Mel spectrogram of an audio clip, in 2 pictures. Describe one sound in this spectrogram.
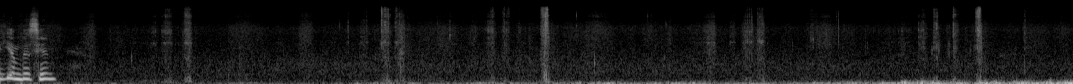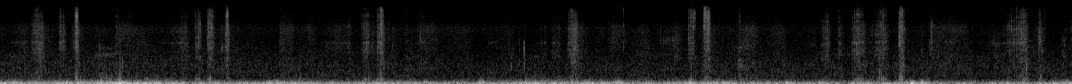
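A knife scrapes and shaves thin curls from a stick.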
